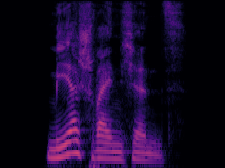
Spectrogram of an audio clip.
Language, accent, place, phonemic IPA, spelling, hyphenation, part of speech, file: German, Germany, Berlin, /ˈmeːɐ̯ˌʃvaɪ̯nçəns/, Meerschweinchens, Meer‧schwein‧chens, noun, De-Meerschweinchens.ogg
- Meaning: genitive singular of Meerschweinchen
